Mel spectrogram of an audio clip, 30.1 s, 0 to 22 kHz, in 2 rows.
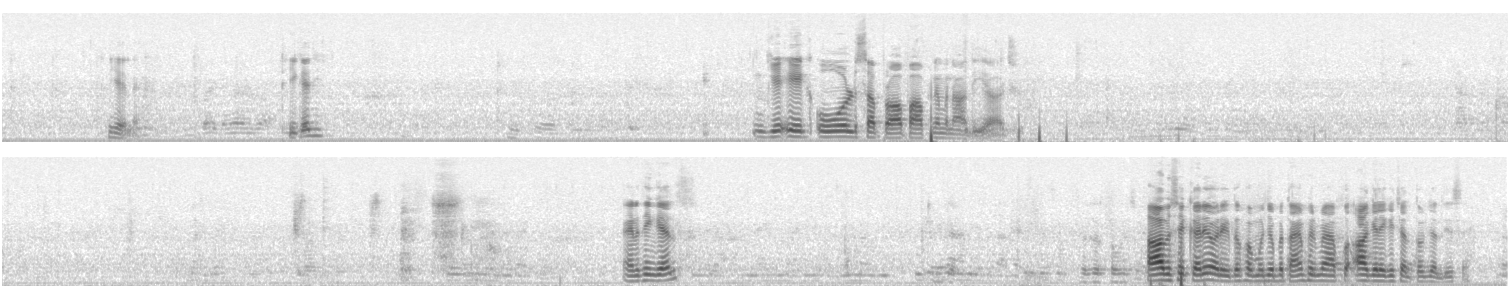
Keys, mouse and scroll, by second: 1.2-2.0 scroll down 1, 3.5-5.8 middle drag, 5.8 scroll up 1, 6.1 alt+middle click, 6.5-6.9 scroll up 2, 6.9 alt+middle click, 7.9 click, 8.2 alt+middle click, 10.0 p, 10.5 middle click, 11.4 click, 12.7 F4, 13.1 middle click, 13.3 scroll down 1, 13.7 alt+middle click, 14.0 click, 14.4-14.9 scroll up 1, 14.9 click, 15.7-19.3 alt+middle drag, 19.3 alt+middle click, 20.0 click, 21.3 scroll, 21.5 scroll down 1, 21.7 middle click, 22.8 scroll, 23.3 click, 24.2 z, 24.5 alt+middle click.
